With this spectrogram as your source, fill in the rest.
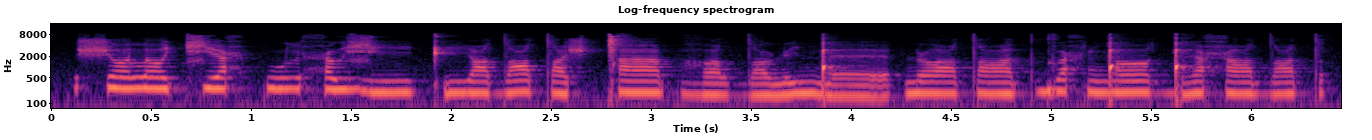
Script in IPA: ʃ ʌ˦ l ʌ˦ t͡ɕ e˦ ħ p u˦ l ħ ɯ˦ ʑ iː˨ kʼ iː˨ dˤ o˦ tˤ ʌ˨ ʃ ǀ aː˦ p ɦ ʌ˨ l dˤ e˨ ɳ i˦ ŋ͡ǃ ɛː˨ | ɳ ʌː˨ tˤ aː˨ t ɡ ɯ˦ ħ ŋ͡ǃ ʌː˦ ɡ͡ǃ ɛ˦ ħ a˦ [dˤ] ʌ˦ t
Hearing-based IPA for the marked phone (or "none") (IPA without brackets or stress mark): dˤ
